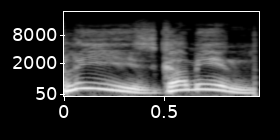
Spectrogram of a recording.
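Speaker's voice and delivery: loud, high vampire voice. Retelling a movie scene, voicing a character on the balcony, in a Dracula voice. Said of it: "I don't know why I sound like Dracula now".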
